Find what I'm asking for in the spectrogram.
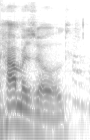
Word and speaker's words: Hammarskjöld: Now, Ingrid, I know he's a Swede and not a Norwegian, but but I didn't know how I was doing with the pronunciation, Hammarskjöld. Okay, you got it.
